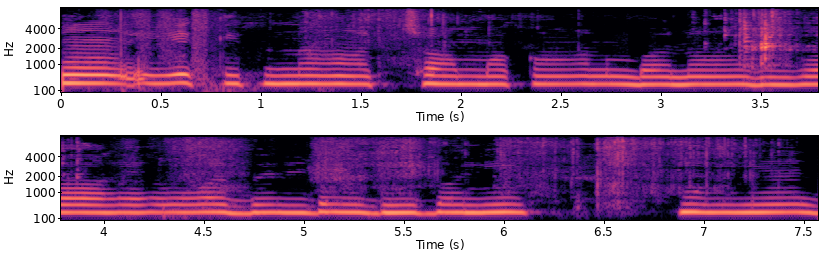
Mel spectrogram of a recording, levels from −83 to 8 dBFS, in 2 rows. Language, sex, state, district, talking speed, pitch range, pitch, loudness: Hindi, female, Uttar Pradesh, Jalaun, 110 wpm, 235-250 Hz, 245 Hz, -19 LUFS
